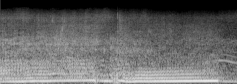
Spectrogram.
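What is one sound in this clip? A rally car engine shifts gears with a sharp change in pitch.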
